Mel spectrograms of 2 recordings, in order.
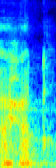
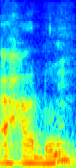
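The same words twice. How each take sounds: First: Ahad ending on d, said softer; stopped ending. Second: Ahadun with -un pronounced, tune going up; full -un ending. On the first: Teacher correcting to the pausal form, ending stopped on d. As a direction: close the word on the d of ahad. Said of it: "on va dire ahad". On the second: Teacher contrasting what not to say, full -un ending. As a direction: sound the whole ending of ahadun. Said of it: "au lieu de dire ahadun". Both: Shown as a demonstration.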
